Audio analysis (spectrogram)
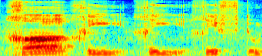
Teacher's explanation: Huruf kha ni dia makhrajnya adalah di halqum adnal halq, halqum yang paling hampir dengan mulut.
